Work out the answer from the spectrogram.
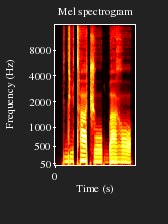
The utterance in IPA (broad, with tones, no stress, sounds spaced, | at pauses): d i˨ tʰ a˦ t͡ʃ oː˨ ɡ͡b a˨ ɣ ɔ˨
